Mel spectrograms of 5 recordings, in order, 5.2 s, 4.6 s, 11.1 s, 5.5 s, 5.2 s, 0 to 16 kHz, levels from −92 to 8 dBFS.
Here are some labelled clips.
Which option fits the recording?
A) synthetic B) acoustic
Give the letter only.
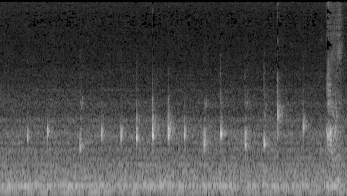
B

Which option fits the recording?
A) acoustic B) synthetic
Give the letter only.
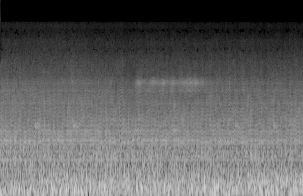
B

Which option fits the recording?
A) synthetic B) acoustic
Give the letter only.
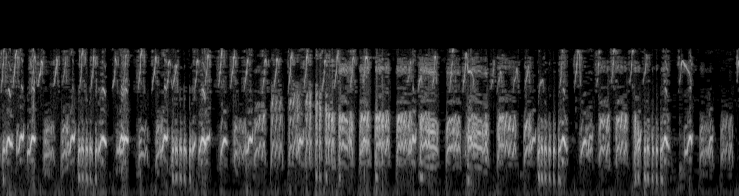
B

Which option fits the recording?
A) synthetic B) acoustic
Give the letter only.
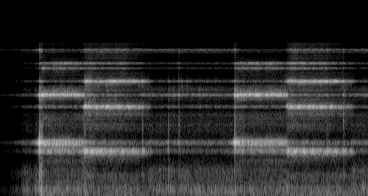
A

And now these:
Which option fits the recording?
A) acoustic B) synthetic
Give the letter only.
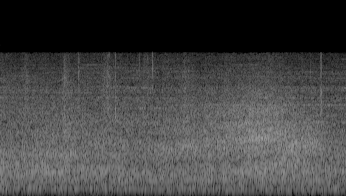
A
